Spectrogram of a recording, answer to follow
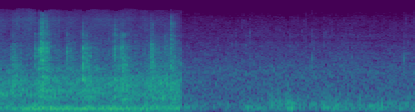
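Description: Excavator's diesel engine running steadily, with wind buffeting the microphone. About a second in it cuts off abruptly, leaving quieter wind noise.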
